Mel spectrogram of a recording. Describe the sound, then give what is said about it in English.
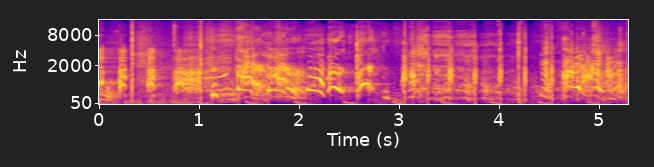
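A dog across the room barks in a run of short, repeated yips, mixed with people laughing and chattering throughout. “That dog just sniffing it out across the room. The dog is like, yeah!”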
